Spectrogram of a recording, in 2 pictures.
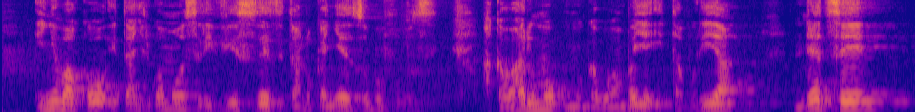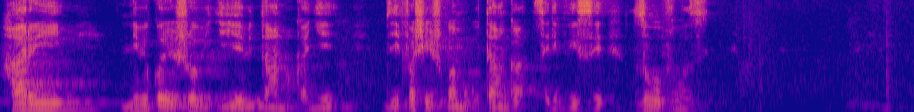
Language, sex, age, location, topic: Kinyarwanda, male, 18-24, Huye, health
